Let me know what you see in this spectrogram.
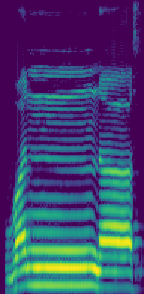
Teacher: والناس الف مدہ، الف ہمیشہ مدہ ہوتا ہے، الف سے پہلے ہمیشہ زبر ہوتا ہے، الف مدہ کو 1 الف کے برابر کھینچ کر پڑھیں گے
